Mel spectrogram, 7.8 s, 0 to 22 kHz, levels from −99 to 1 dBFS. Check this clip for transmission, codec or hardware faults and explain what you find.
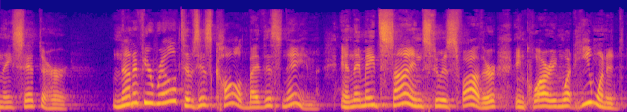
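Two brief playback faults occur in the speech, both repeated buffers, at 3.44 s and 5.36 s. When fresh audio missed its deadline, the device replayed its last block of about 5.8 ms, which fits a 256-sample buffer. At 3.44 s the block plays once extra, and at 5.36 s twice. Each repeat joins hard, and at this block size it sounds like a click or brief buzz rather than a stutter. Roughly 5 ms and 10 ms of audio are lost.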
